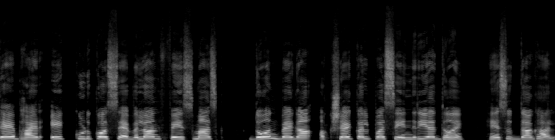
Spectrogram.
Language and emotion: Goan Konkani, neutral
